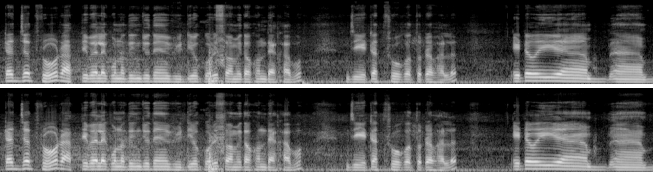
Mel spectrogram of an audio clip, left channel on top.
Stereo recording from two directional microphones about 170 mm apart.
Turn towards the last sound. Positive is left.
turn(degrees=25)  # may be behind; listen again after turning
